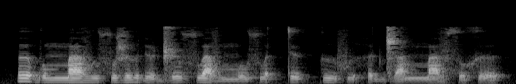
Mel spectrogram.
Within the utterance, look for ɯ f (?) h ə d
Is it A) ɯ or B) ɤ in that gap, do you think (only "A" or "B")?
A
